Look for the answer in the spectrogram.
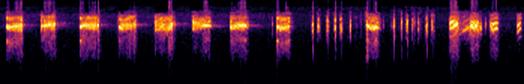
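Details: Swiftlet call lure meant to attract swiftlets: harsh, buzzy, high chirps repeated about three times a second, steady at first, then quicker and more broken.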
